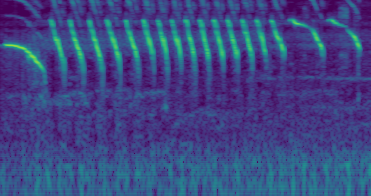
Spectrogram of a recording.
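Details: Used as a lure for wild birds, this Javan munia call begins with one long falling whistle, followed by a quick regular train of bright downslurred chirps and two falling slurs at the close.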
